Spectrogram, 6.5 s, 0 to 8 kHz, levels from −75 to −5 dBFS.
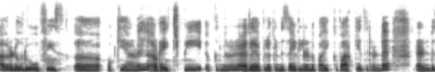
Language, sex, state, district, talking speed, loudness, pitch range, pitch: Malayalam, female, Kerala, Wayanad, 165 wpm, -17 LUFS, 205-225 Hz, 210 Hz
